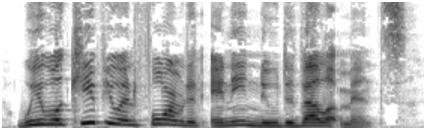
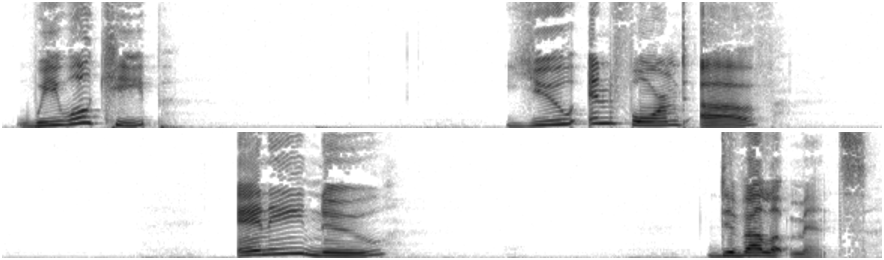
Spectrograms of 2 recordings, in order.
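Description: First: The sentence is said at normal speed. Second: The sentence is said slowly. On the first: "the last time at a regular pace" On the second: "this time repeat after me"

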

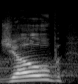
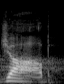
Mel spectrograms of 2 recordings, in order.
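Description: First: It is said like the biblical name. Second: It is said like the everyday word. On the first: It refers to the man in the Bible. The speaker calls it right. "We're talking about Job" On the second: It refers to work or employment. The speaker calls it wrong. "not Job"

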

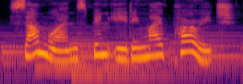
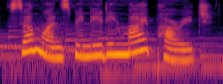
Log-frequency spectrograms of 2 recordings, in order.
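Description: First: It is bellowed in Papa Bear's great big voice. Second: It is cried in Mama Bear's medium-sized voice.

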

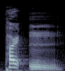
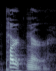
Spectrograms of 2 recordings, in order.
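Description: First: The final syllable is dropped after the glottal stop. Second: A glottal stop is followed by the full final syllable. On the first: The speaker calls it wrong. "they're using it in the wrong part of the word. And then they're omitting more letters" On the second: The speaker calls it right. "you do want to pronounce the letters outside of the T and the N"

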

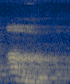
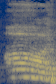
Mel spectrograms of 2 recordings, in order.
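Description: First: It sounds tender, like seeing something cute. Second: It sounds amazed, like being struck with wonder.

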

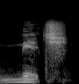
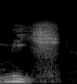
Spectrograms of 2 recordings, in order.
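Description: First: It is said with an American pronunciation. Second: It is said with a non-American pronunciation. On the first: "I'm here in the U.S., so you're going to hear me say niche" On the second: "instead of niche"

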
